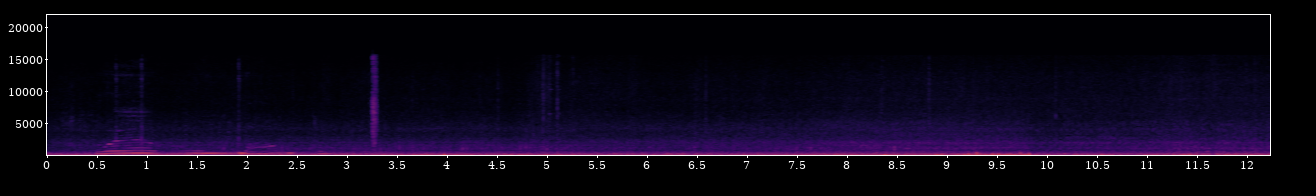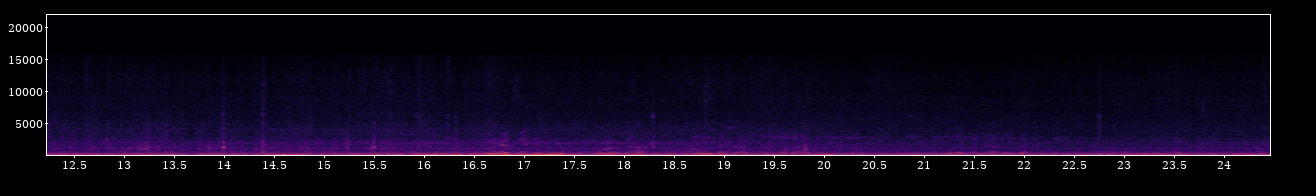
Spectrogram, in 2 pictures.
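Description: Steady low rumble of a safari vehicle driving along a forest track, engine and road noise. Brief voices come in near the start and again about two-thirds of the way through.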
